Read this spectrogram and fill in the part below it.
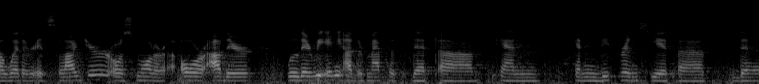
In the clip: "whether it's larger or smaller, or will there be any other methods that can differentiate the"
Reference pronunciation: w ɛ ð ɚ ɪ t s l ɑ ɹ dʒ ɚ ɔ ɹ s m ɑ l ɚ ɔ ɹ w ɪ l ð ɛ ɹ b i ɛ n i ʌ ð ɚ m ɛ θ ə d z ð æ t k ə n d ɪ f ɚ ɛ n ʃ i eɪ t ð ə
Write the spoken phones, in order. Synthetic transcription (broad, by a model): w ɛ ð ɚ ɪ t s l ɑ ɹ dʒ ɚ ɔ ɹ s m ɑ l ɚ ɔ ɹ w ɪ l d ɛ ɹ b i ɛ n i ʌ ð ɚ m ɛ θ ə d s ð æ t k ə n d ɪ f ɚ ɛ n s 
